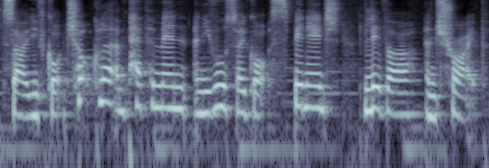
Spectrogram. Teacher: And also the T gets dropped. This is the stereotypical Cockney accent from London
